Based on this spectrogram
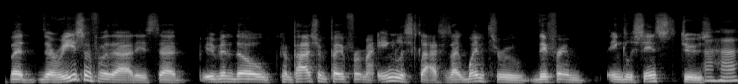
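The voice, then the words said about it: Non-native English accent, mixed. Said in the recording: “You can tell I have an accent. ... I do remember having a Russian professor. I had a Dominican professor and an Asian professor. So my English is a mix”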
